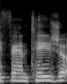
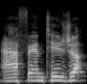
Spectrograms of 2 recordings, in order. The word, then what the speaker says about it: aphantasia: I say aphantasia, other people say aphantasia. I think aphantasia sounds better, and if we are collectively right now in the process of deciding what the pronunciation is, we should go with the cooler sounding one.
